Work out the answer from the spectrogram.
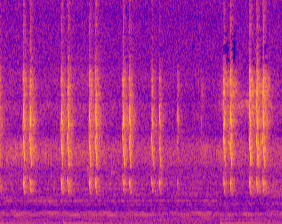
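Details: Washington DC hummingbird, USA, uttering crisp paired chips at an uneven pace with a short pause midway, then resuming; faint low hum and a couple of soft thumps behind.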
